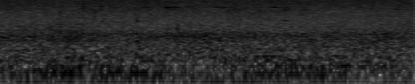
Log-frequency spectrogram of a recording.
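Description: A steady low rumble of background noise with no distinct event in it; the thick soup being poured makes no clear sound.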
